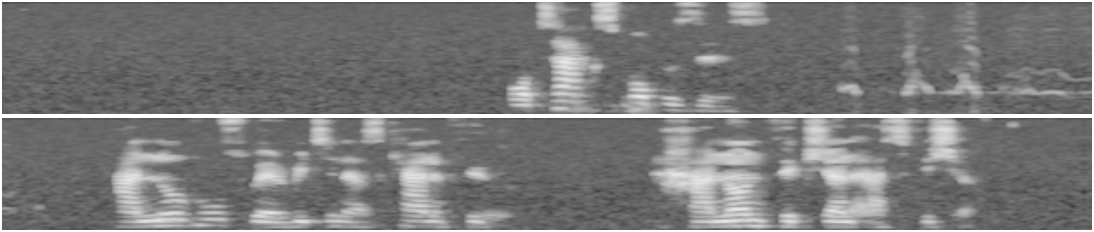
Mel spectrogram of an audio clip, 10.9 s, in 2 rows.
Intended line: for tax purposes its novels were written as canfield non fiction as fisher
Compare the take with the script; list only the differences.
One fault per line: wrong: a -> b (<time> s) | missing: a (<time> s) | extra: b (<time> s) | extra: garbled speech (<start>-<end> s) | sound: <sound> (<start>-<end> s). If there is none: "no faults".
sound: bark (4.2-5.8 s)
wrong: its -> her (6.1 s)
extra: her (8.9 s)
